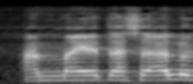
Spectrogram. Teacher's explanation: yang harusnya nun tasydid 2 harokat, ya. Ini berlebihan sampai panjang demi kebutuhan nada. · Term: ta'assuf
